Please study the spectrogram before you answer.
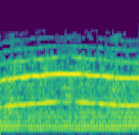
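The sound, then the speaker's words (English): A police car siren wails loudly and continuously, holding a steady, bright tone with only a slight waver in pitch. “I'll hit the siren. You get the light.”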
